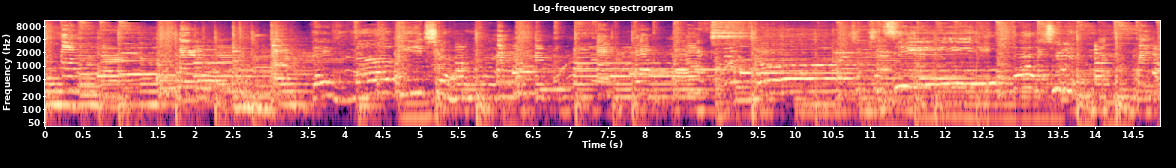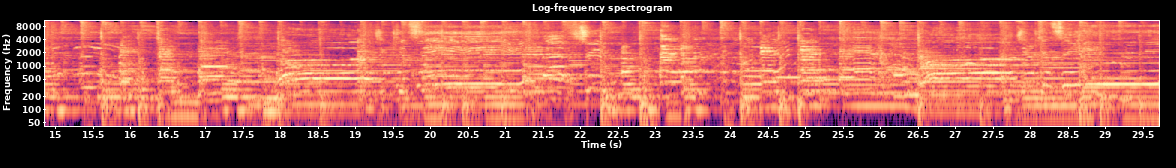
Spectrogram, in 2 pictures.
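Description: Live rock band playing: electric guitar lead with bending notes over drum kit and keyboards, with singing coming in near the end.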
